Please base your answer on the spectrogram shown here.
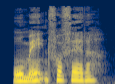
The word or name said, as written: romanforfatter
